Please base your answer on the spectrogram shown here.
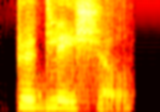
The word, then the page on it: Preglacial: Indian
